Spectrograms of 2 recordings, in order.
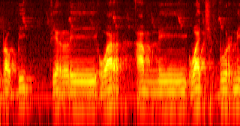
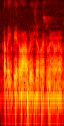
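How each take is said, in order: First: It is recited slowly and carefully. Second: It is recited hurriedly and carelessly.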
